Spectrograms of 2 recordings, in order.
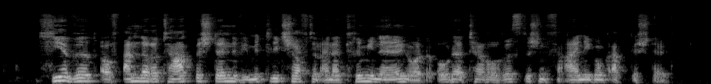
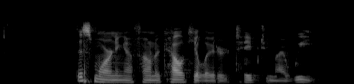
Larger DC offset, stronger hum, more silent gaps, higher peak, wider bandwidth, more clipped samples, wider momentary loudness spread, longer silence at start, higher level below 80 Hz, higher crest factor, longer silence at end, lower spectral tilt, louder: neither; neither; neither; first, -8 dBFS vs -16 dBFS; first, 11.5 kHz vs 8 kHz; neither; second, 9 LU vs 16 LU; second, 0.4 s vs 0.75 s; first, -62 dBFS vs -82 dBFS; second, 18 dB vs 26 dB; about the same, 0.45 s vs 0.4 s; first, -6 dB/octave vs -2 dB/octave; first, -26 LUFS vs -38 LUFS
